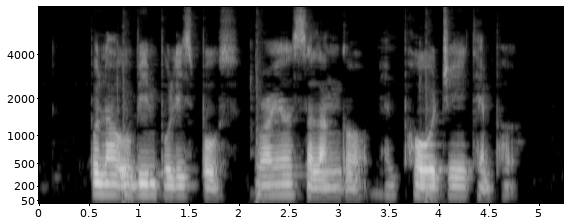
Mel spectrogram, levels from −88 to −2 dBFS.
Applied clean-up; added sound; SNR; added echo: classical method Wiener filter.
